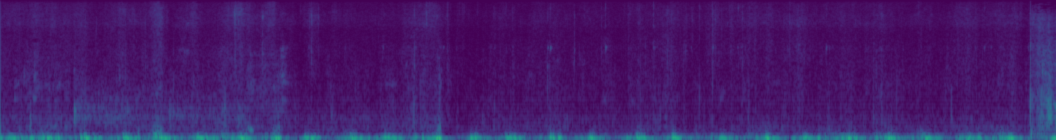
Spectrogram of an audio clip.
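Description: Footsteps thud steadily through tall grass.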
